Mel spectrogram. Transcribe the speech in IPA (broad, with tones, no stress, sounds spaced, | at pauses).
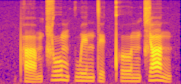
pʰ aː˩˦ m t͡ɕ oː˥˩ m k w e˧ n t e˨˩ k̚ pʰ ɤː˧ n t͡ɕ a˥˩ n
